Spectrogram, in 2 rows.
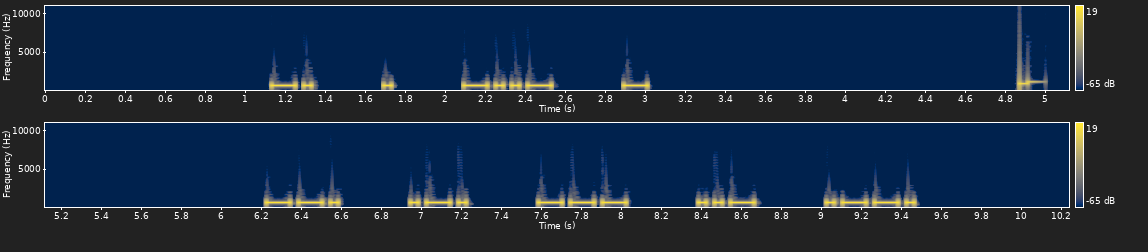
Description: Morse code, heard as a keyed tone, about 29 wpm, spaced as for 17 wpm, 700 Hz. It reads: NEXT GROUP
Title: 3x Character Spacing - Top 300 Words - 30wpm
